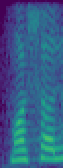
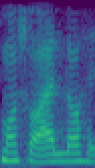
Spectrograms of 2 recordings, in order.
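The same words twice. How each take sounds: First: It is said in a casual, everyday way. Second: It is said in a careful, full form. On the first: This is how people commonly say it. The speaker calls it wrong. "وقتی از یه چیز خوشمون میاد میگیم ماشاءالله" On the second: This is the proper form of the phrase. The speaker calls it right. "البته تلفظ صحیحش ماشاءالله دیگه"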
